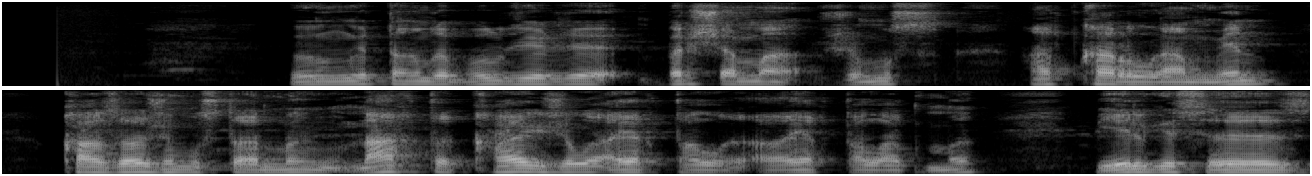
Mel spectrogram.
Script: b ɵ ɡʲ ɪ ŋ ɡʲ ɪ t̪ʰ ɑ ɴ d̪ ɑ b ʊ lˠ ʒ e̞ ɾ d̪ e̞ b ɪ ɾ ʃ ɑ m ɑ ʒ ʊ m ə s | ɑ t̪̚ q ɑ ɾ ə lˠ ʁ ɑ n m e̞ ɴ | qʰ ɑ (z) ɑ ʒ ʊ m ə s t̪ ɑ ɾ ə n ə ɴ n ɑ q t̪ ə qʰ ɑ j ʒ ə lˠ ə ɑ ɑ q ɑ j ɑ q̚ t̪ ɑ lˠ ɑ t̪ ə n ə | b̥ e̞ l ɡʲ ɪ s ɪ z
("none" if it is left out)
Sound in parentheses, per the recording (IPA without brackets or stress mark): z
